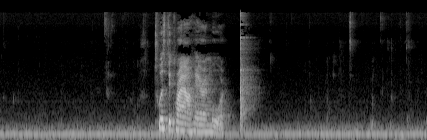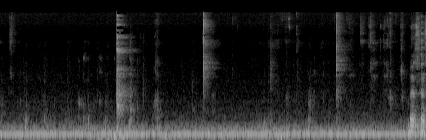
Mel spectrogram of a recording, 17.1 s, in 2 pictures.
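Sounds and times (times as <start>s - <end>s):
low hum: 0.0s - 17.0s
person chewing food: 1.0s - 2.9s, 5.2s - 17.0s.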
